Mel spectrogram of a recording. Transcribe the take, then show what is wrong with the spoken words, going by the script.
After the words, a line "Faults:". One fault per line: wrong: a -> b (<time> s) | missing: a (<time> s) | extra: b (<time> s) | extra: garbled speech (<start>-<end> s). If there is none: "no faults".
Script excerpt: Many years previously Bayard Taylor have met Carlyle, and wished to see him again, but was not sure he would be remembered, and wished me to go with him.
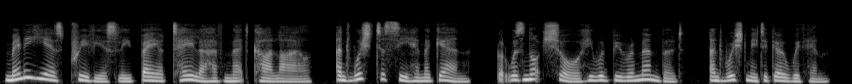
Many years previously Bayard Taylor have met Carlyle, and wished to see him again, but was not sure he would be remembered, and wished me to go with him.
Faults:
no faults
